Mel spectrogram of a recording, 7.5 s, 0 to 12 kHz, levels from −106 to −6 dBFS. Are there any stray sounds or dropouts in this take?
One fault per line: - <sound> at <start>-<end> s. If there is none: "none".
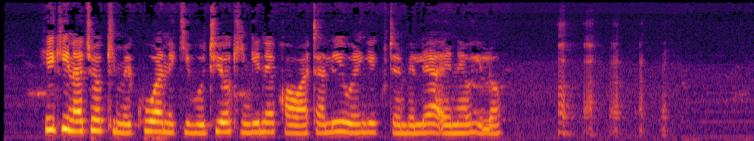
- laugh at 5.6-6.7 s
